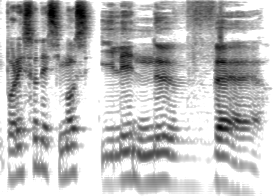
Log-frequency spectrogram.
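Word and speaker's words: neuf: porque la F, bueno, primero se pronuncia la F en la palabra suelta, 9. Lo que pasa es que la F se transforma con el sonido como una V en francés. Va, va.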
